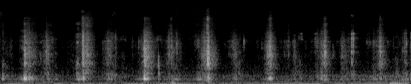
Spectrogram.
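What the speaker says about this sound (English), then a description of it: "I could get sound effects of someone eating some chips" AI-generated crisp crunching bites of a man eating chips repeat at a steady rhythm, about every half second, close up and moderately loud.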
